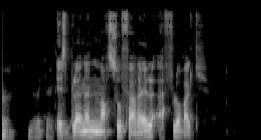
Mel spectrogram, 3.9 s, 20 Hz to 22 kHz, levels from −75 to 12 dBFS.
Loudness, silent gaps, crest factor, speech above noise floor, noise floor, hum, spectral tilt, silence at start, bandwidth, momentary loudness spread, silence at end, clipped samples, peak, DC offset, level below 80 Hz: -16 LUFS; none; 16 dB; 67 dB; -83 dBFS; none; -4 dB/octave; 0 s; 16.5 kHz; 18 LU; 0.9 s; under 0.1%; -2 dBFS; under 0.1%; -58 dBFS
